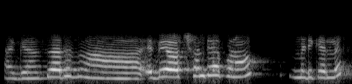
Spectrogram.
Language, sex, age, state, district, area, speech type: Odia, female, 30-45, Odisha, Dhenkanal, rural, conversation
